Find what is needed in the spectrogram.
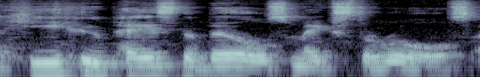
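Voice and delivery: matter-of-fact deadpan quote; unimpressed, even-toned retort. Retold or imitated. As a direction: deliver it dry, without any fuss. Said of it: "just deadpan said".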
